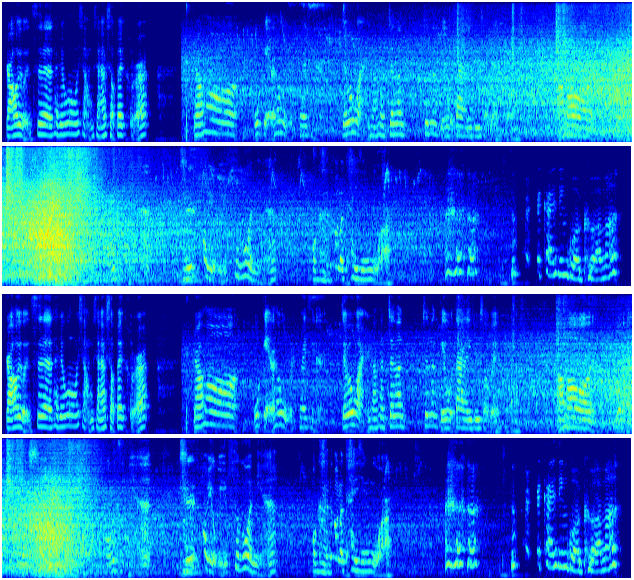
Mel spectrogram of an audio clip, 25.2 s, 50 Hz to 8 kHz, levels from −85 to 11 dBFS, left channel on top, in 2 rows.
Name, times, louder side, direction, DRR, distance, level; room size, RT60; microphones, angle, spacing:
voice 1, 0.1-2.9 3.8-4.7 5.0-6.4 6.8-8.1 8.4-10.4 11.1-11.9 12.2-15.6 16.1-18.1 18.8-20.4 22.8-22.9, right 1 dB, 70° right, 1.1 m, -38 dB
sound 1, 3.6-19.5 20.1-21.3, left 7 dB, 75° left, 0.4 m, -31 dB
voice 2, 18.9-19.2 21.5-22.2 23.1-25.0, right 3 dB, 30° right, 0.4 m, -42 dB
2.4 x 2.3 x 2.9 m
head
